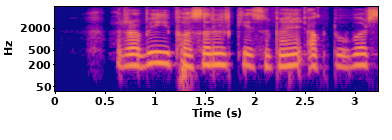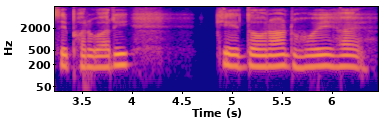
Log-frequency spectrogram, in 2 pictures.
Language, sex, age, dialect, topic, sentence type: Maithili, female, 18-24, Bajjika, agriculture, statement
